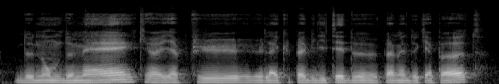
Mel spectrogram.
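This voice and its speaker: A man's very deep, low pitch and dark, mellow tone, fairly slow pace and flat, monotone intonation. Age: 20s. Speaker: interviewee sharing experience. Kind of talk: testimony. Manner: hesitant.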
